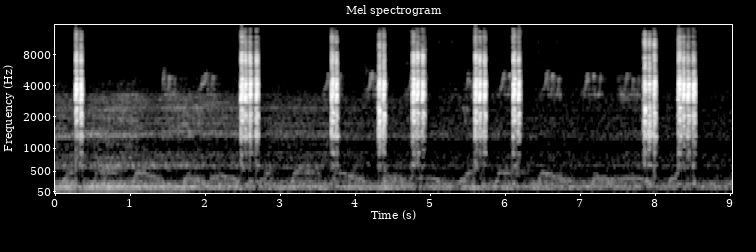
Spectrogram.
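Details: Eurasian blue tit chicks, part of a family of ten eggs, at their first morning feeding in a nest in Germany; sharp broadband begging bursts come in short clusters at irregular intervals over a soft background hum.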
